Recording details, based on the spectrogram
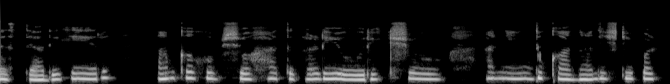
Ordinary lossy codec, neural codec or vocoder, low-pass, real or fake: none; vocoder, 44.1 kHz, 128 mel bands every 512 samples, BigVGAN v2; 7.2 kHz; fake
